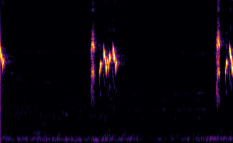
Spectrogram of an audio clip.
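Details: Trapping lure of a sooty-headed bulbul's natural call, unmixed with other songs: brief gurgling, bubbling phrases of several quick up-and-down notes, spaced roughly two seconds apart, with a clean background.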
